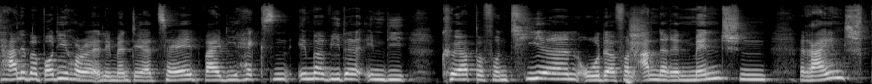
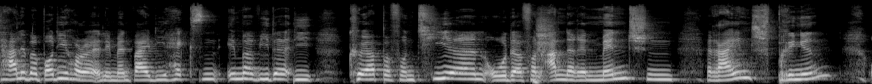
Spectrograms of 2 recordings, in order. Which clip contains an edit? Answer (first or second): second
